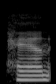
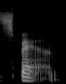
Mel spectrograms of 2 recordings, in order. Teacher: Place your hand over your mouth and compare the words pan and span. Note how there is a burst of air in the first P, but none in the second.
